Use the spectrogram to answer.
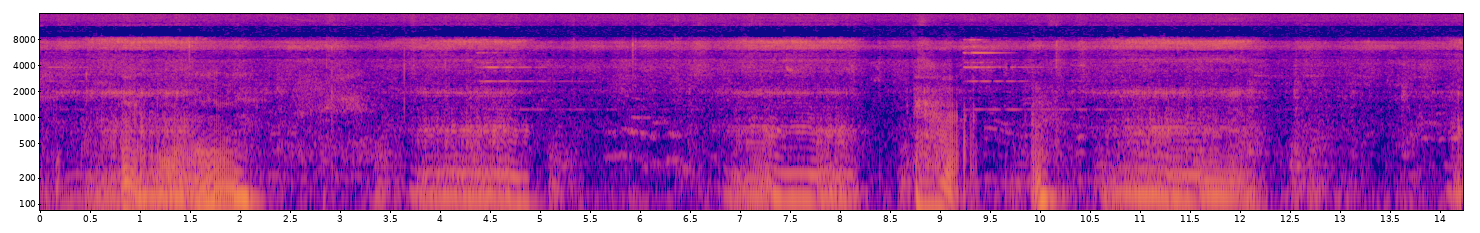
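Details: Snoring in a sleeping man: deep, rumbling snores recurring about every three seconds, roughly 20 a minute, in a quiet room.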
